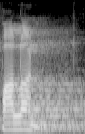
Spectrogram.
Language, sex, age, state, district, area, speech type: Maithili, male, 45-60, Bihar, Supaul, urban, read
